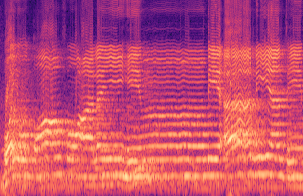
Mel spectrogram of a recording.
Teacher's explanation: Mim mati bertemu ba, bacaan ikhfa syafawi, dengung ditahan.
